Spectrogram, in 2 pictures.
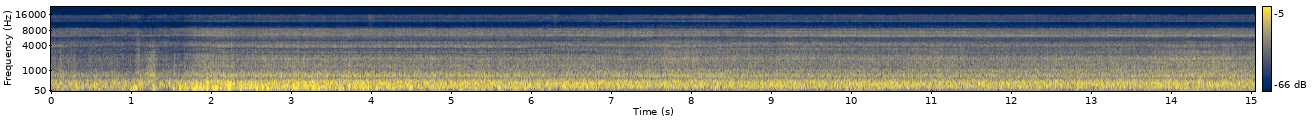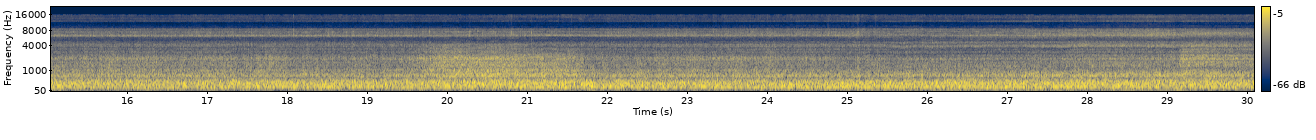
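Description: Butane gas torch flame blowing with a steady roar, getting louder about two seconds in.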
